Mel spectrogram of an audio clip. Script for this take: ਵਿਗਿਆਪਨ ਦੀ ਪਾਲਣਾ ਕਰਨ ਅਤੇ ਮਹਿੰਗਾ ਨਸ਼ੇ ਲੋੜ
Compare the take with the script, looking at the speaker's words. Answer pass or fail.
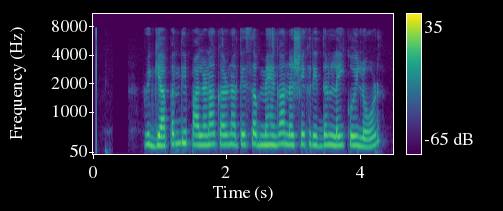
fail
